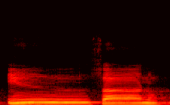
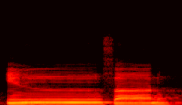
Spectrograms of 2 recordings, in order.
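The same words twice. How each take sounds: First: The n sound is faint and nasalized. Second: The same.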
